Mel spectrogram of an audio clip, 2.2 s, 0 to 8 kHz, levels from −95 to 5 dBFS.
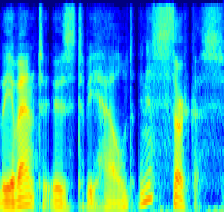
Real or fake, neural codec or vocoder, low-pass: fake; codec, 16 kHz in and 24 kHz out, 0.4 kbps, LongCat-Audio-Codec, four codebook decoder; 7.2 kHz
